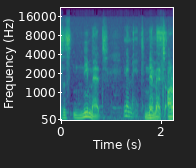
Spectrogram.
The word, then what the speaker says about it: Nimed: Okay, so since we're on there, and help me pronounce this, Nimed. Nimed.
